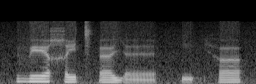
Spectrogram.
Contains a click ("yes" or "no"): no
